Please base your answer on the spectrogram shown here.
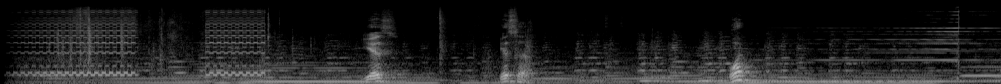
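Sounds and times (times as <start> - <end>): electronic telephone ringer warbling: 0.1 - 1.4, 2.1 - 2.7.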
